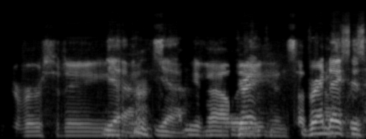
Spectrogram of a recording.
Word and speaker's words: Brandeis: Brandeis, I believe, is the At pronunciation. American Jewish University Yeah, in yeah. Simi Valley in Southern Brandeis is California.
